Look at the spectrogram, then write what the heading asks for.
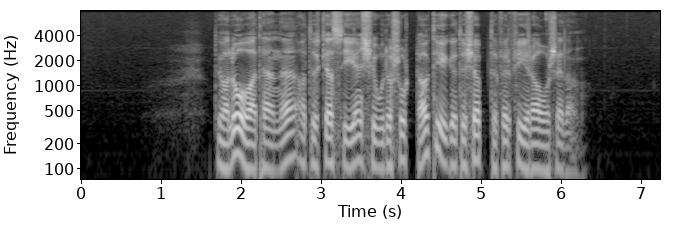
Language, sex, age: Swedish, male, 61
